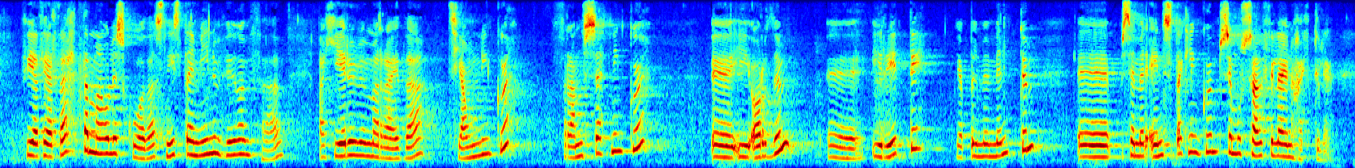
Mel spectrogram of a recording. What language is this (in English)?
Icelandic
